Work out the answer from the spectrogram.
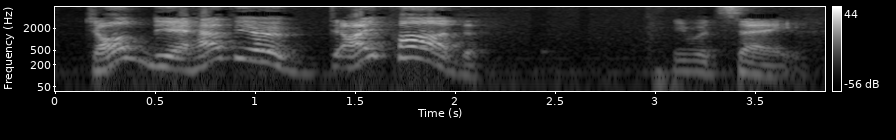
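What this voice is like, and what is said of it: Put-on British accent. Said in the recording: “your British accent has improved. Last year, your British accent sounded like Mickey Mouse.”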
